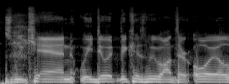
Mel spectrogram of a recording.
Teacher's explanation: Listen to the vocal fry in this clip, guys.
